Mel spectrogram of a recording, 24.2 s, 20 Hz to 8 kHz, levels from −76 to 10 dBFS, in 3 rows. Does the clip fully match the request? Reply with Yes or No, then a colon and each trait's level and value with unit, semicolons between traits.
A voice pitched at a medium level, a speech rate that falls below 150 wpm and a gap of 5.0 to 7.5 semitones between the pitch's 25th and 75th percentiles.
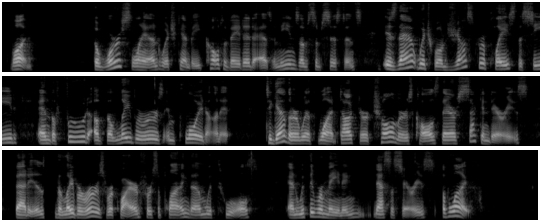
Yes: medium, 150 Hz; slow, 135 wpm; average, 5.3 semitones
